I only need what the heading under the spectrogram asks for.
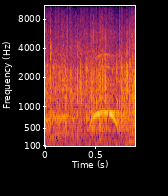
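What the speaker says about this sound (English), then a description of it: "A big round of applause for Kunal" Audience applause for a competition finalist at a college fest, a short, steady wash of clapping with a brief tonal whistle riding over it.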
